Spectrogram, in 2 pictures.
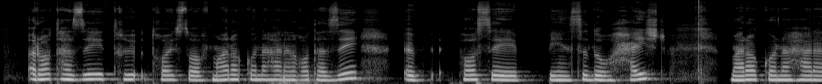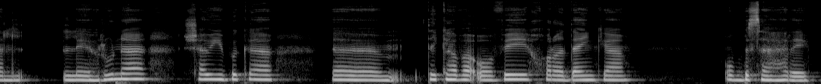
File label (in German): kurdisch; Rotter see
